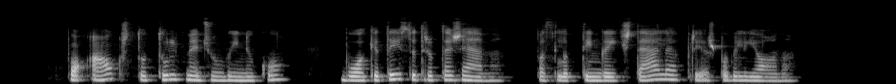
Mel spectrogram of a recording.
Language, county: Lithuanian, Klaipėda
